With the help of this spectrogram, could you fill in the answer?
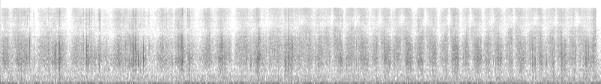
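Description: Fingertips and nails rub and scratch inside and along both front pockets of black denim shorts. The sound is a quiet, steady fabric scratching with rapid short bright bursts over a low rumble.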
